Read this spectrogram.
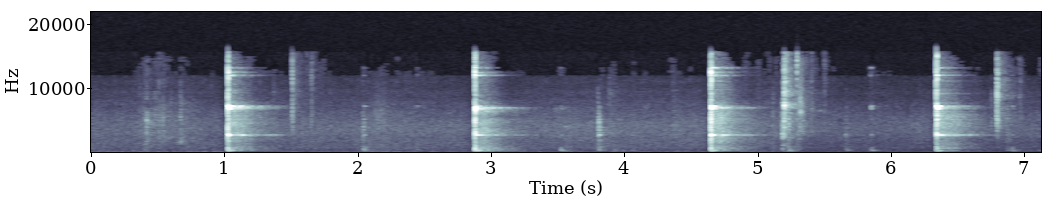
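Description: A hammer strikes a steel chisel against stone with sharp, ringing clinks.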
